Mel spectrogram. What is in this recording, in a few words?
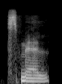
"smell", Indian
